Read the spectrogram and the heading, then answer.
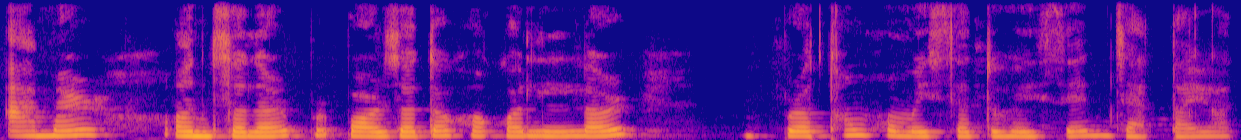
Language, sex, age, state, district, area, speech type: Assamese, female, 18-30, Assam, Udalguri, rural, spontaneous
